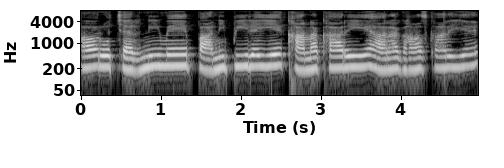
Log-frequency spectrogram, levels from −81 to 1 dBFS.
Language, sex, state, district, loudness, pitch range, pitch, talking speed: Hindi, female, Bihar, Patna, -16 LUFS, 200-235 Hz, 220 Hz, 205 wpm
